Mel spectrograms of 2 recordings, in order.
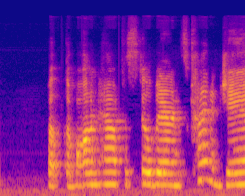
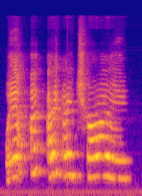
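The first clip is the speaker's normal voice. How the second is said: put-on high, halting kid voice, growing louder; sheepish child; 7 semitones higher, 4 dB louder than usual. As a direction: stammer as a child just told off, then ask. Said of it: "And she's like".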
